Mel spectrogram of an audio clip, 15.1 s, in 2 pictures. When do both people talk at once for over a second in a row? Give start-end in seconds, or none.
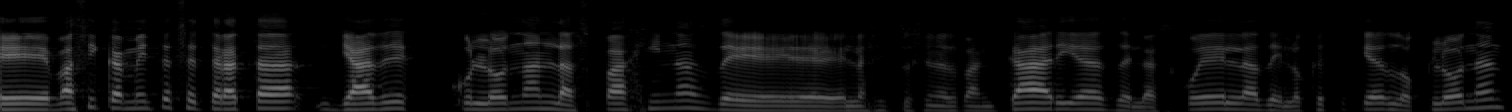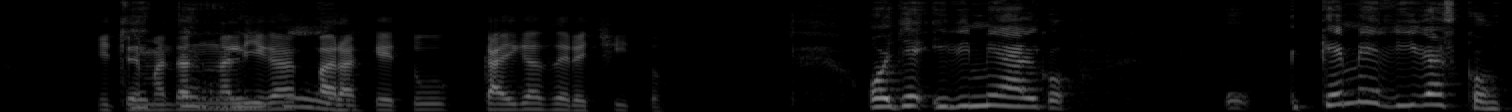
8.2-9.4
